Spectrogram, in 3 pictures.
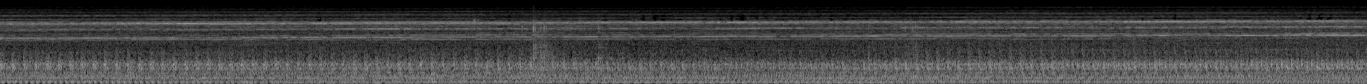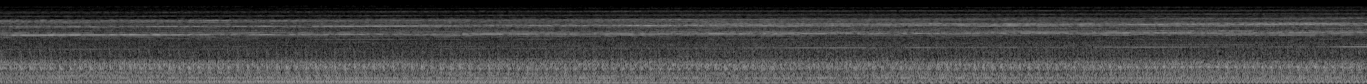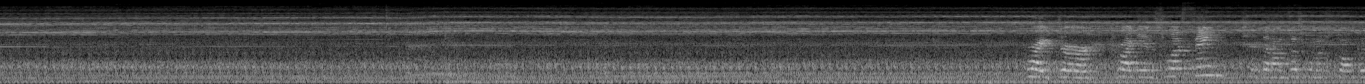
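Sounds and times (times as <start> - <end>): washing machine drum spinning: 4.4 - 9.9.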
